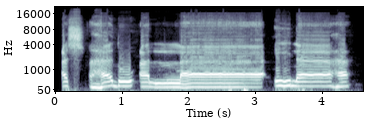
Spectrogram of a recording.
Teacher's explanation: এই হামজাটি তাশদি ওয়ালা লামকে ধরবে মাঝখানে জজমওয়ালা নুন বাদ পড়ে যাবে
